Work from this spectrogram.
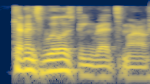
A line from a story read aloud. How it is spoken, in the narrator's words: she says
